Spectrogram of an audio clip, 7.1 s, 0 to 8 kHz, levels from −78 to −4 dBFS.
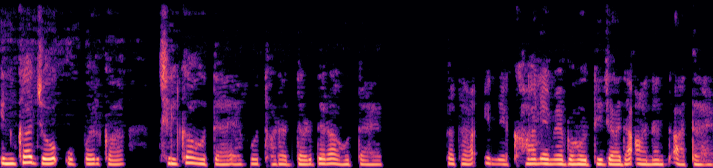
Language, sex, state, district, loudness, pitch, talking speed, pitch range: Hindi, female, Uttarakhand, Uttarkashi, -19 LUFS, 215 Hz, 185 wpm, 200-225 Hz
